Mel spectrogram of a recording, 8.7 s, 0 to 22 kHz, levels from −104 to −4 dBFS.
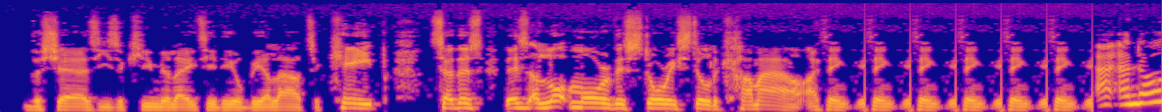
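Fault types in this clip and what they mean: Overdone noise removal: Noise reduction set far too aggressively runs through the whole clip, gating individual frequency bands whenever they sit near the noise estimate. The background drops to near silence with twinkling specks, and the quieter components of the speech vanish with it. On a spectrogram the gaps between words look almost empty apart from isolated bright dots, and the speech itself shows ragged, patchy harmonics with missing pieces.
System hang loop: From 6.49 s to 8.19 s, just after "come out I think", the system froze while the audio hardware kept replaying its ring buffer. One 341 ms chunk repeats exactly five times at 2.93 Hz, which fits a 16384-sample buffer at 48 kHz. About a second and a half of real audio is lost. Waveform and spectrogram show identical blocks tiled side by side with abrupt seams.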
